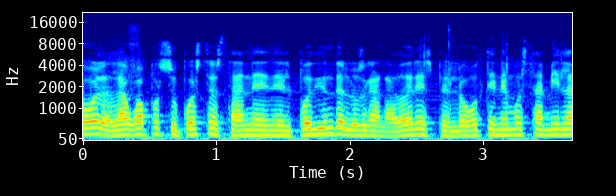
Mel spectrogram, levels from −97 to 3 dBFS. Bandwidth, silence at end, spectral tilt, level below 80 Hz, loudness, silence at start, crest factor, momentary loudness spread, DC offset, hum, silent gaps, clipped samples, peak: 9 kHz; 0 s; -8 dB/octave; -60 dBFS; -32 LUFS; 0 s; 16 dB; 5 LU; under 0.1%; none; none; under 0.1%; -14 dBFS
